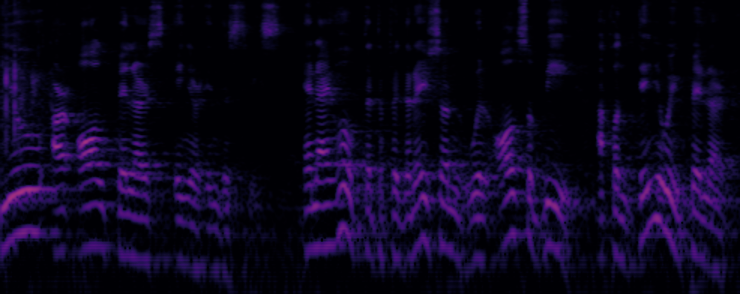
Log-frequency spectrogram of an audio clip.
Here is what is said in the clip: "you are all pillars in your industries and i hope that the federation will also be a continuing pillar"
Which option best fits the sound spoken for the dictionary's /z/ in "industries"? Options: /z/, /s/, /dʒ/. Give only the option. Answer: /s/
